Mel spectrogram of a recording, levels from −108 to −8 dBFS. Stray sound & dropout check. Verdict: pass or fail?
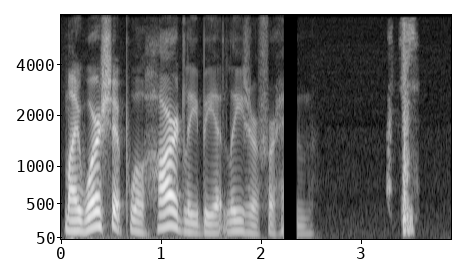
fail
